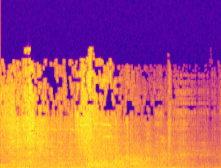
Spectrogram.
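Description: Film sound mix: a loud, dense rush of noise from a large hovercraft surging past, with electric arcs crackling around it, over the musical score. The noise swells and stays loud until it drops off just before the end.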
